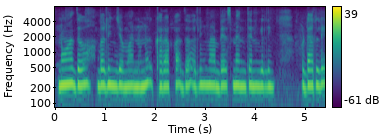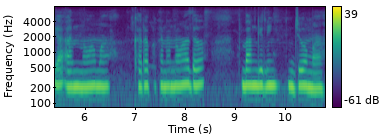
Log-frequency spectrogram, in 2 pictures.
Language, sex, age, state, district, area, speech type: Santali, female, 18-30, Jharkhand, East Singhbhum, rural, spontaneous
